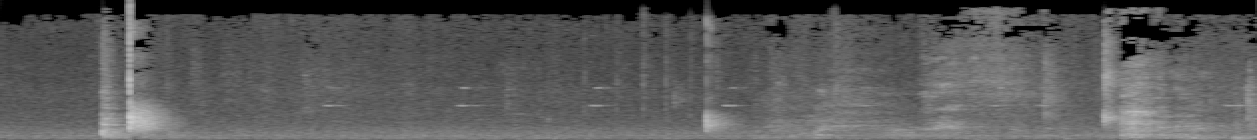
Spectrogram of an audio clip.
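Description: Billiard balls clack against each other on the table.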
